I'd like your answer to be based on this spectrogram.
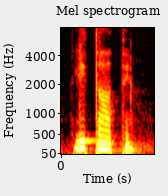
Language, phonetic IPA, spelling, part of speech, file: Ukrainian, [lʲiˈtate], літати, verb, Uk-літати.ogg
- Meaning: to fly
